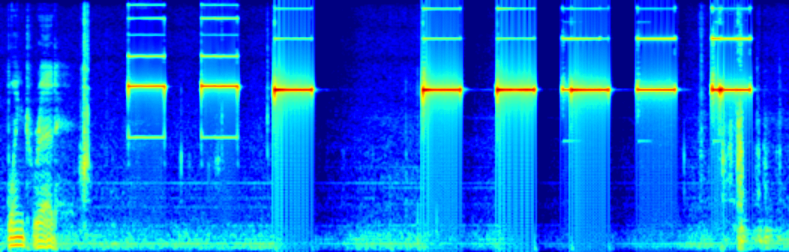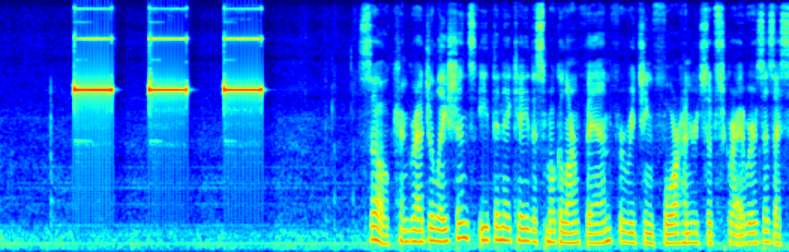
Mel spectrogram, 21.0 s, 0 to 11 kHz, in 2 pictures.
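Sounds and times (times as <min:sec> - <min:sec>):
smoke alarms beeping: 0:01.7 - 0:04.2, 0:05.6 - 0:10.1, 0:11.5 - 0:14.1.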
